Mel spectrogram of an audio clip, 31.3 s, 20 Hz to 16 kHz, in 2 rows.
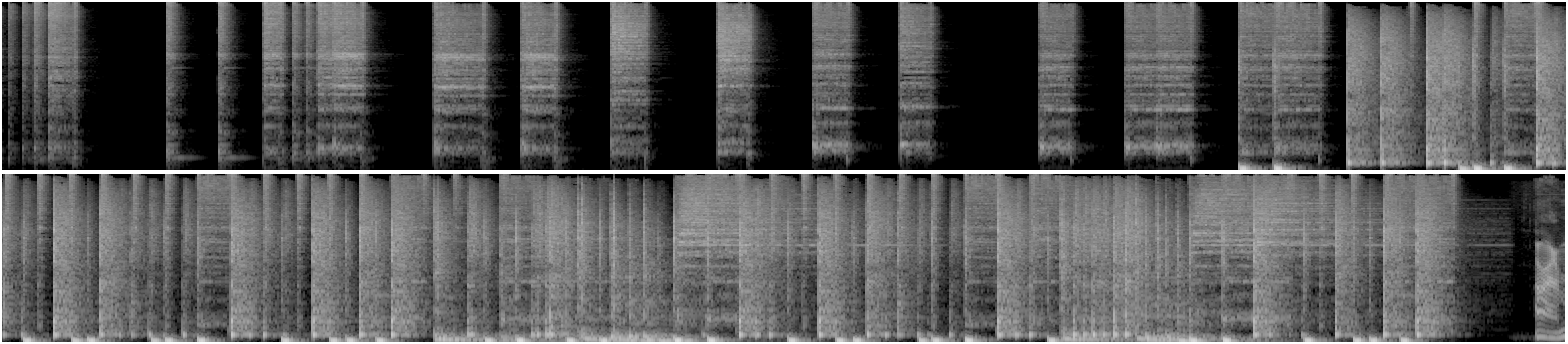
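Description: Hi-hat sounds from a Roland TD-25 V-Drums module, struck one at a time with short silences between, as different hi-hat instruments are tried out. From about twelve seconds in, the electronic kit plays a full drum groove with kick, snare, hi-hat and cymbals.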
